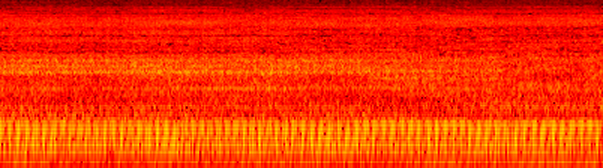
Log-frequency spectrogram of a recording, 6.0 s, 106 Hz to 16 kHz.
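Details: Stihl MS460/461 chainsaw, cold start after refilling petrol mixed at 20 ml oil per litre, started on choke with decompression switch: loud, steady high-revving buzz with an even, unbroken note; healthy two-stroke running cleanly.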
